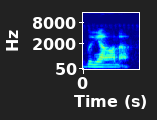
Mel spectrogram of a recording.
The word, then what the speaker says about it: Liana: near the Subscribe button but it's spelled l-i-a-n-a so it's hey hey lyanna I also got the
